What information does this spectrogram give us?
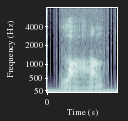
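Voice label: "lang", Chinese, third tone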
